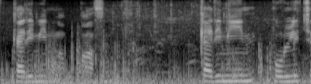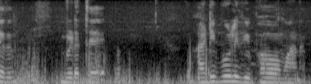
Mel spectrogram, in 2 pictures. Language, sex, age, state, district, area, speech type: Malayalam, male, 30-45, Kerala, Alappuzha, rural, spontaneous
